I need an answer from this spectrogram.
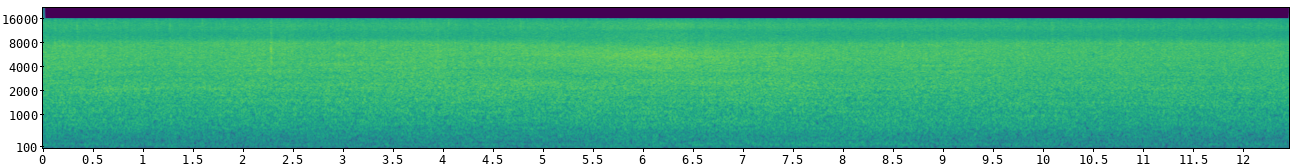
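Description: Heavy rain pouring down on a road and paved ground: a dense, steady hiss.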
